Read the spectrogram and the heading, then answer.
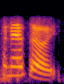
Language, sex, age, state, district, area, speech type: Bodo, female, 18-30, Assam, Baksa, rural, conversation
